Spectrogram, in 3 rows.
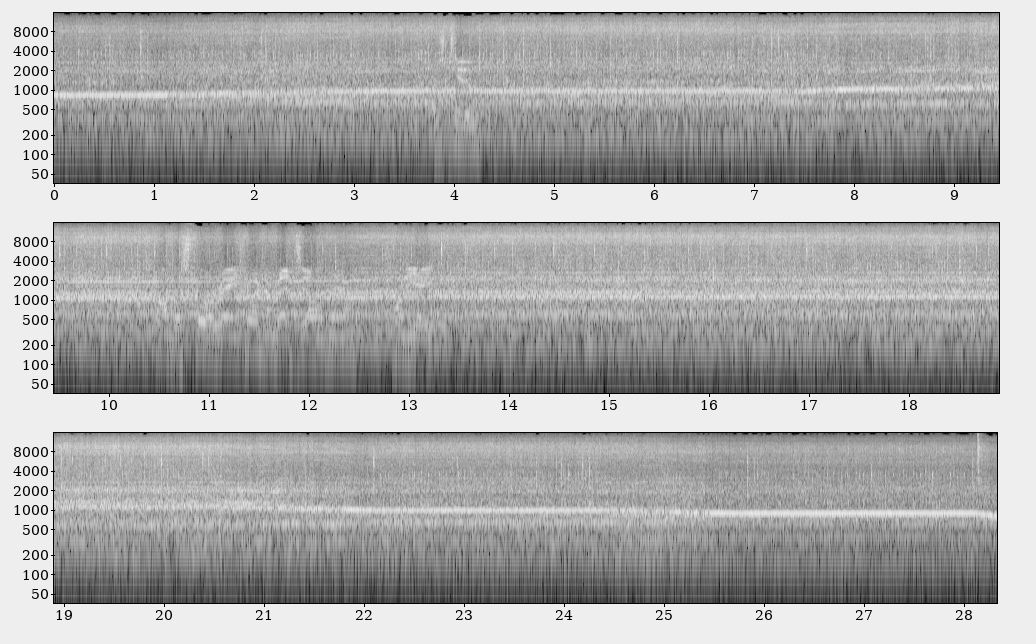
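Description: Bridgeport Series I 2HP vertical mill's spindle and variable-speed belt head running in high range with a steady whine. The whine steps up in pitch twice as the speed-change handwheel is turned up, then steps back down twice later on. There is a click a few seconds in and some irregular mechanical rattling around the middle.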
